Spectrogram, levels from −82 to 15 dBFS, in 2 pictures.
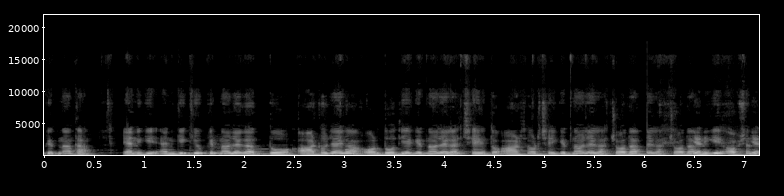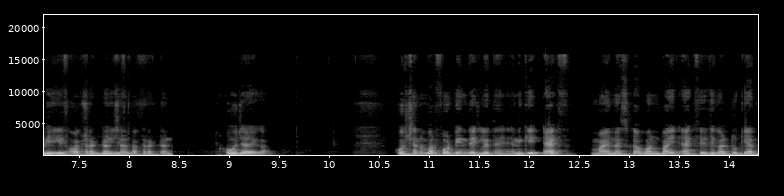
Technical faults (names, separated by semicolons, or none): doubled audio track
